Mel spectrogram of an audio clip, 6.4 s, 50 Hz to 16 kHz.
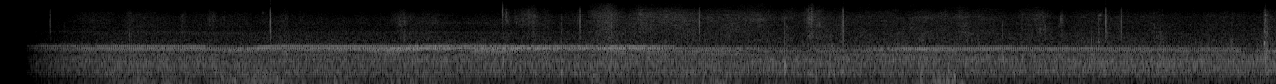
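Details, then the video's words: A Fowler's toad at the North Burial Ground in Providence, Rhode Island, in May–June 2013 gives a nasal, buzzy drone held at one steady pitch. "Toad and Frog calls"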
